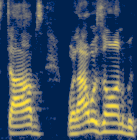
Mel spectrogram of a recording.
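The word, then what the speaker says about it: Doubs: just go with romeo most people say dubs i believe it's dobbs when i was on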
